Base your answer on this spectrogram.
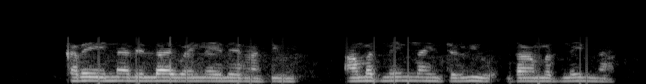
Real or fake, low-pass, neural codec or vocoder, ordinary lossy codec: real; 3.6 kHz; none; AAC, 32 kbps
